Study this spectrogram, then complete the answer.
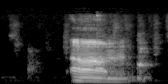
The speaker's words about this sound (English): Get down, dog.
